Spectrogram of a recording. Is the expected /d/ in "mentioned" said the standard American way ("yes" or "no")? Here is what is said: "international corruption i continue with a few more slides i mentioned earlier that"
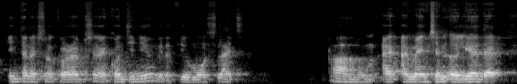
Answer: yes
